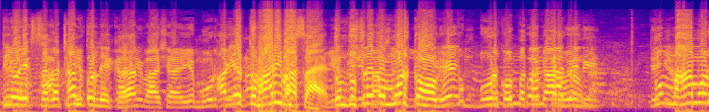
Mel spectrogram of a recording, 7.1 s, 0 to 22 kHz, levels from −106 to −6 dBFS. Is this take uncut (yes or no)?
yes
